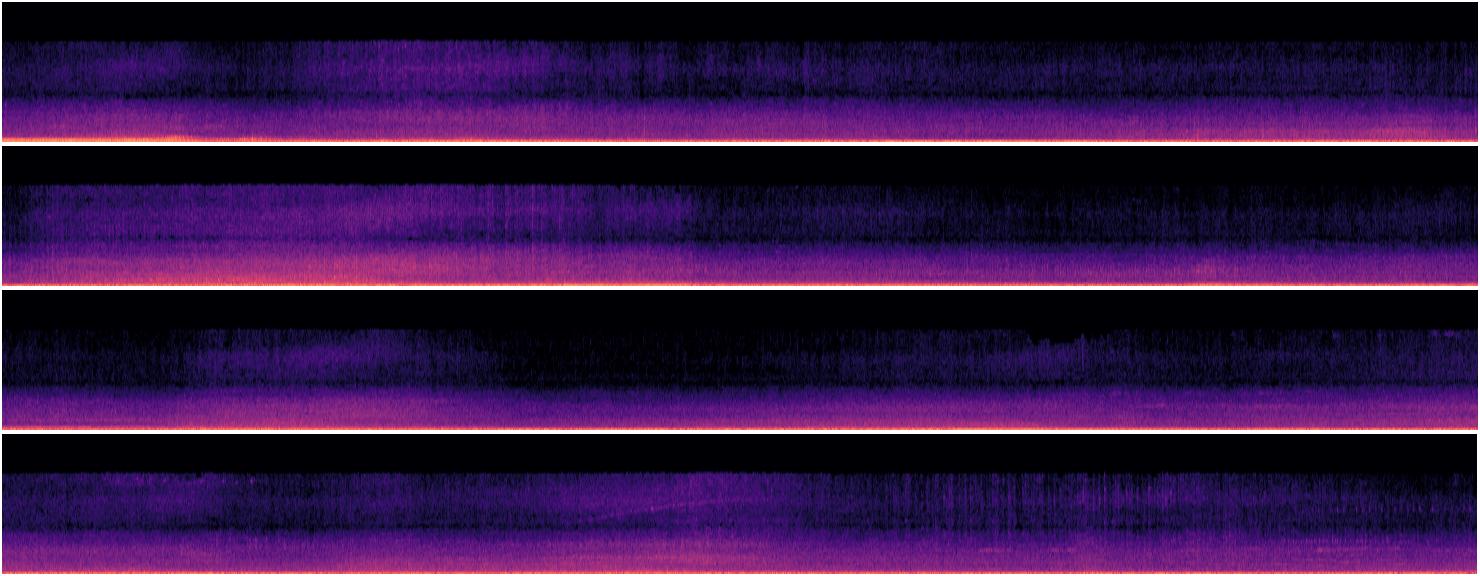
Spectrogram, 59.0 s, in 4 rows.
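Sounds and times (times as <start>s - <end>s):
engine revving: 0.0s - 3.1s
car engines rumbling: 0.0s - 59.0s.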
